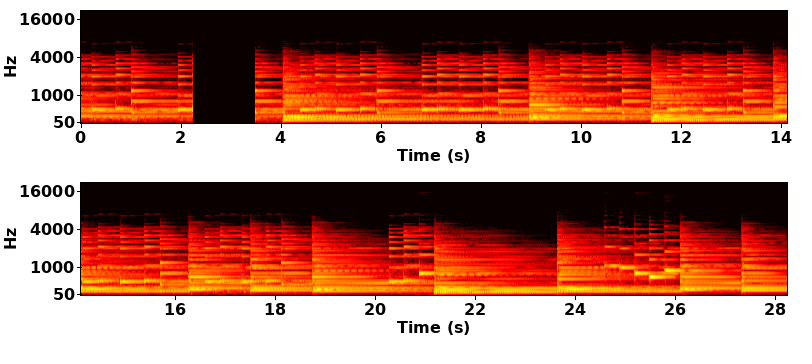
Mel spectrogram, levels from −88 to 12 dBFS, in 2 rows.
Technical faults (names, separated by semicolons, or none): audio dropout to silence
